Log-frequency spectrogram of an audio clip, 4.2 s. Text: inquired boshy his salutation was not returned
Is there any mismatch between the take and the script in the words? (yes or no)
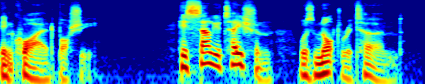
no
